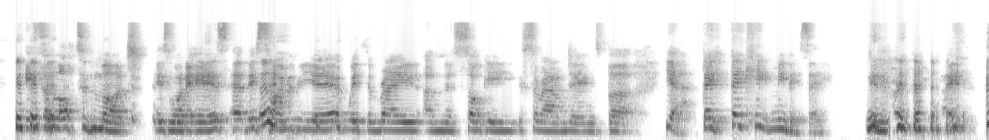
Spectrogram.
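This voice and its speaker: With a British accent, a woman speaks at a moderate pace in a fairly high, somewhat breathy voice with ordinary pitch variation. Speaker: business coach. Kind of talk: interview.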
